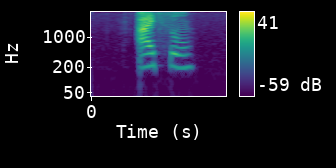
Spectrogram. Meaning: by means of this, with this
- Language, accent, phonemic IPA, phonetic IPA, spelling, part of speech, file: Armenian, Eastern Armenian, /ɑjˈsu/, [ɑjsú], այսու, pronoun, Hy-այսու.ogg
